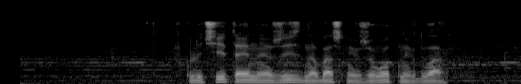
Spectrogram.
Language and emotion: Russian, neutral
